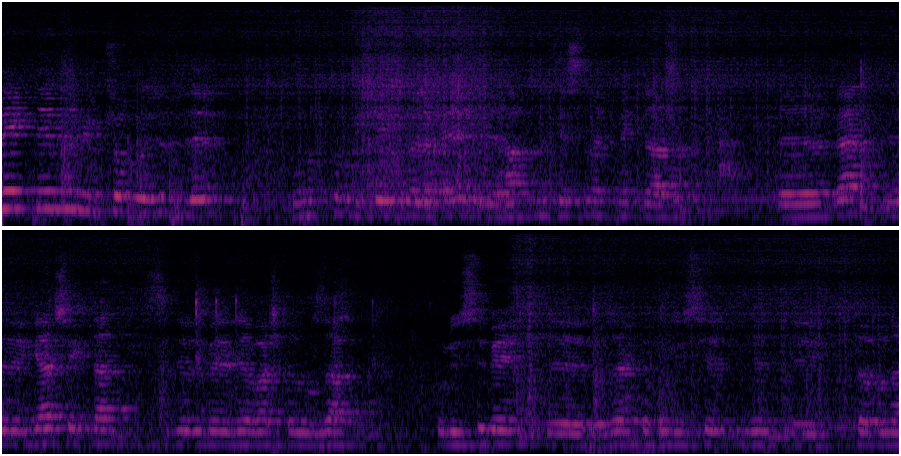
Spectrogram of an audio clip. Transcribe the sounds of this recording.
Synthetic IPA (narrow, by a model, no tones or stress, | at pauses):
mecʲlʲijebilʲiɾmijimt͡ʃʰo̞køzylʲd̪ilʲeɾim | unut̪ʰːuːmbiʃe̞jisø̞jlʲe̞mejɛɦaft̪ʰɯnɯt̪ʰɛsʲimʲɛt̪mɛclʲaːzɯm | ɯːbænːɟæɾt͡ʃʰɛc̚t̪ʰæn | sizd̪ieɾibe̞lʲe̞d̪ijɛbaʃlˠanɯmɯza | pʰolʲisibejinø̞zɛlʲːicʲlʲɛpʰolʲisinincʰi̥t̪ʰabɯna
